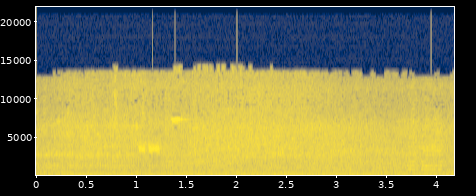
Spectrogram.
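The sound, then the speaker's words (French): Dense, steady traffic noise of a traffic jam in Kinshasa with a low engine rumble filling the background, punctuated by a couple of brief car horn toots, heard from inside a taxi with no one speaking. “Vraiment, il y a de l'embouteillage, je comprends pas pourquoi.”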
